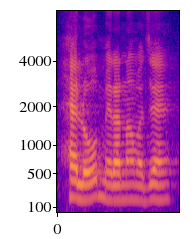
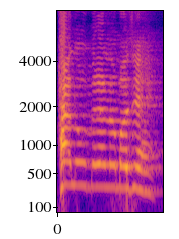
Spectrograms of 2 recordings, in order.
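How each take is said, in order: First: It is said very quietly. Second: It is said very loudly.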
